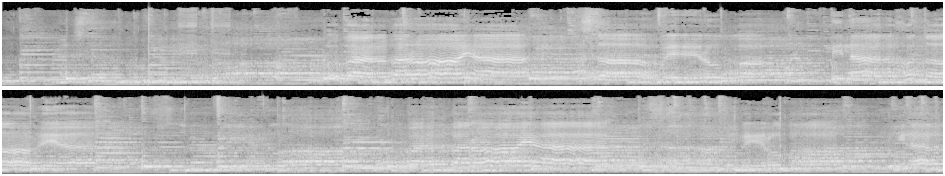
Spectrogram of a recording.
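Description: Men singing a devotional chant, with a lead voice through a microphone and others singing along in long, wavering melodic lines that carry on without a break.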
